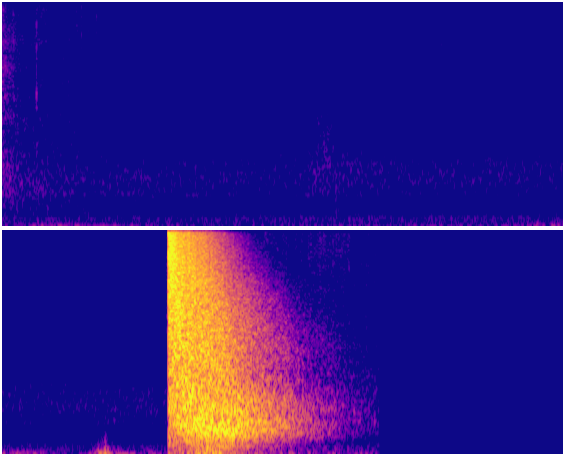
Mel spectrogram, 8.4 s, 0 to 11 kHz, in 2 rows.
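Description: A single shot from a revolver chambered in .500 Bushwhacker, firing a 400-grain copper solid bullet. The shot is very loud and sudden, and rings out under the range roof for about a second and a half before the sound cuts off suddenly. A faint low knock comes about half a second before the shot.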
